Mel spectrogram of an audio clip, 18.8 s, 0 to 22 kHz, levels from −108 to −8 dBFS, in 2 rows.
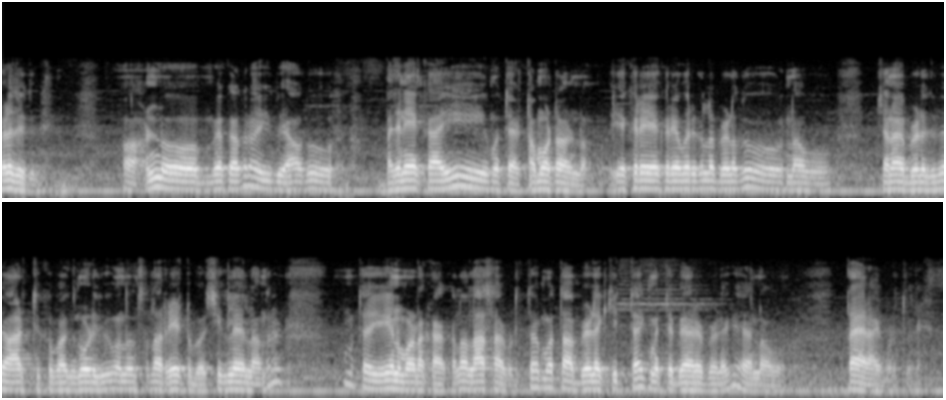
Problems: background sounds at intervals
